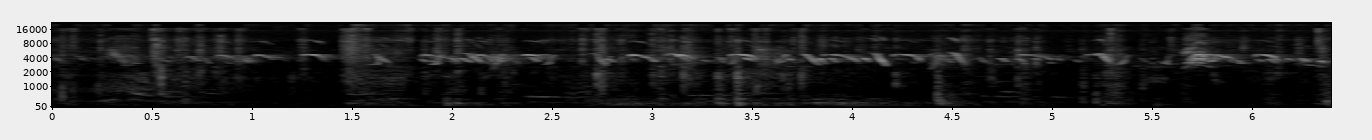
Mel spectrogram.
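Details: A group of baby chickens peeping almost continuously, rapid high chirps crowding together in a busy chatter, with a few sharp clicks and low murmuring background noise.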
